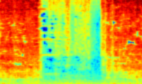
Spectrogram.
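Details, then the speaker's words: Kitchen knife after hand sharpening on a whetstone, paper slice test: two quick smooth hissing strokes through paper with no snagging or tearing; edge is keen and cuts cleanly. "yeah so that's like you know that's the minimum sharpness that i want on my kitchen knives"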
